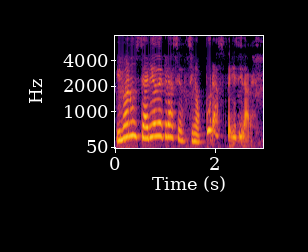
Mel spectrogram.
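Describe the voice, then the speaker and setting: A woman's voice: very high voice, lively intonation, fairly quick, mellow, voice pushed up. A woman voicing a cheerful, pretentious little male mouse in a children's storybook, making proud sing-song declarations. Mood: boastful.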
